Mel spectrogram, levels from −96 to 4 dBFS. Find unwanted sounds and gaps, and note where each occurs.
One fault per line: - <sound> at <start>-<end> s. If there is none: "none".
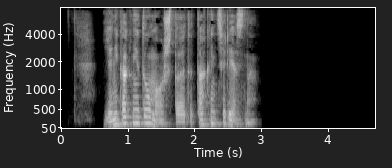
none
